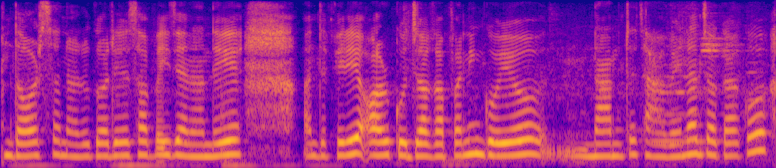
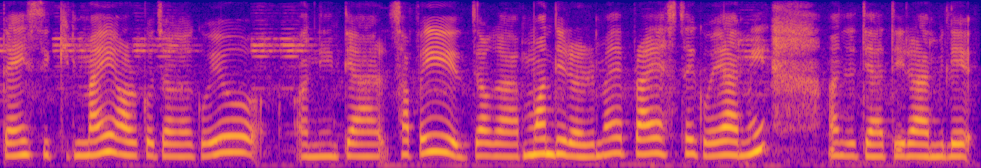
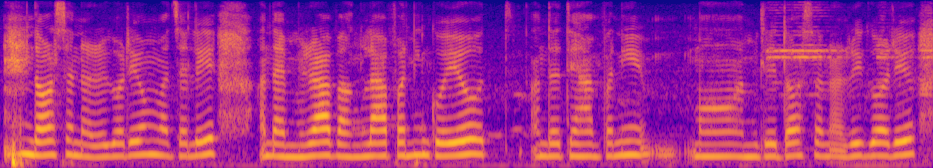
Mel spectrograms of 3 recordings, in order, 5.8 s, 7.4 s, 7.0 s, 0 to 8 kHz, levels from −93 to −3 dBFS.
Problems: constant background noise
